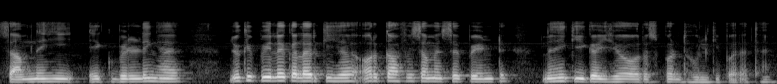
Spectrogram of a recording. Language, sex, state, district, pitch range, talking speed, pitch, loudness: Hindi, male, Uttar Pradesh, Lalitpur, 125-150 Hz, 210 wpm, 135 Hz, -17 LUFS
